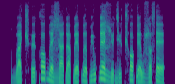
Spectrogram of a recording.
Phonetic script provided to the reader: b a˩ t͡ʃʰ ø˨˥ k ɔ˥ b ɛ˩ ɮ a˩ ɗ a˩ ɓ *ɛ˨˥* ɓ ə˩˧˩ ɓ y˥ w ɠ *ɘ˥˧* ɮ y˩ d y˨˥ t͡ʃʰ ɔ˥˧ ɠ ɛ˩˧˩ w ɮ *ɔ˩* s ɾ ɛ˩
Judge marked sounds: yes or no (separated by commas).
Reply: yes, no, no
